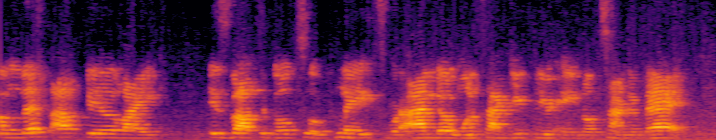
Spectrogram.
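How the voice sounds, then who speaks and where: A woman's fairly high-pitched voice at a fairly quick pace, with noticeable background noise. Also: big swings in loudness. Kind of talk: casual chat. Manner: loud; animated.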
